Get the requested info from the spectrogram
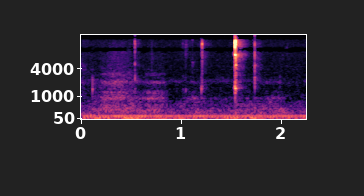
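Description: A few faint, sharp clicks, the loudest about one and a half seconds in, as a removable snap-on veneer is pressed into place over the lower teeth, over a steady low hum.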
